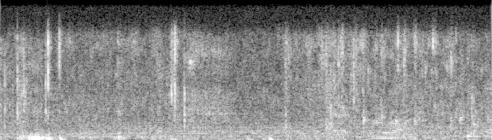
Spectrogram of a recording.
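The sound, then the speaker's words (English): Water is poured into a container with a steady, faint splashing trickle lasting several seconds, a soft thump near the start, and some muffled background noise. “I'm gonna need more water in this thing.”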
